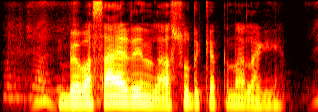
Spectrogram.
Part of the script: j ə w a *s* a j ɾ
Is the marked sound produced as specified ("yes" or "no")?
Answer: yes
